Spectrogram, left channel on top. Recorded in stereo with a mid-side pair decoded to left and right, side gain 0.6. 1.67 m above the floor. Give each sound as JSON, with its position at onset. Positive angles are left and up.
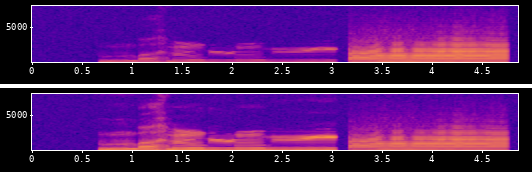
{"t": 0.7, "sound": "singing", "azimuth_deg": -60}
{"t": 3.2, "sound": "a trumpet", "azimuth_deg": 20}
